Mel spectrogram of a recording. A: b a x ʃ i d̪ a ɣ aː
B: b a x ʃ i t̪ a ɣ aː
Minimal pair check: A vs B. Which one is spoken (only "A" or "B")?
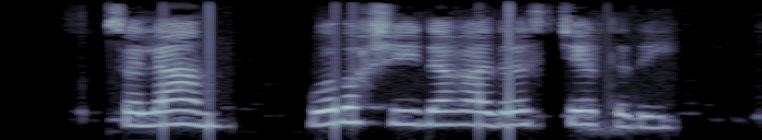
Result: A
